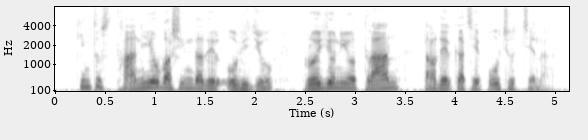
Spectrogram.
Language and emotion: Bengali, neutral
